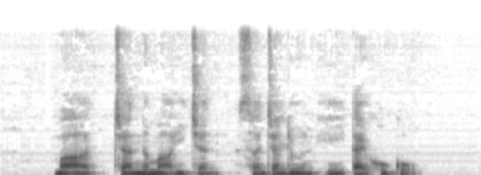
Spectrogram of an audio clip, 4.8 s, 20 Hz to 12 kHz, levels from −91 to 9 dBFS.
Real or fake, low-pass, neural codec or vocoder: real; 9.9 kHz; none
